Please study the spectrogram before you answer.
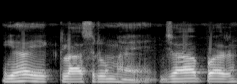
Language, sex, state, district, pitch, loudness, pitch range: Hindi, male, Maharashtra, Gondia, 130 Hz, -14 LUFS, 125-135 Hz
